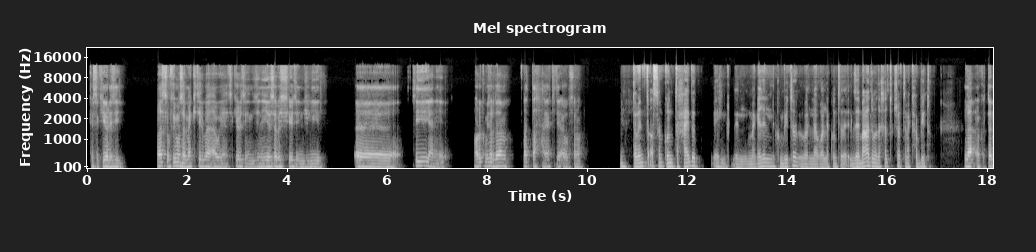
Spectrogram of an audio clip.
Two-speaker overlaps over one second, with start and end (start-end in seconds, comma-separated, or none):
none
